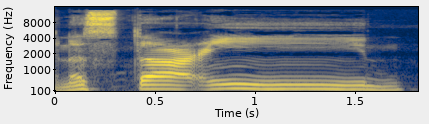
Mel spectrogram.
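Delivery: "নাস্তাইন" slow, throaty, with long ee; correct throaty ayn. Shown as a demonstration. Teacher saying do it this way, slow throaty recitation. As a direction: draw out "নাস্তাইন" from mid-throat. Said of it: "এভাবে".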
